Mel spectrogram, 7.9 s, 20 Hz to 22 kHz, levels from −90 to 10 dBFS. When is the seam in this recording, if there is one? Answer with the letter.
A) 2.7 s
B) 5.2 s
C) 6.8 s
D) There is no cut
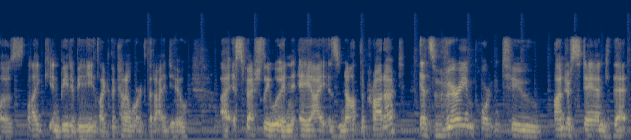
C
